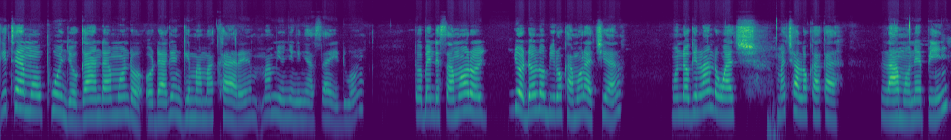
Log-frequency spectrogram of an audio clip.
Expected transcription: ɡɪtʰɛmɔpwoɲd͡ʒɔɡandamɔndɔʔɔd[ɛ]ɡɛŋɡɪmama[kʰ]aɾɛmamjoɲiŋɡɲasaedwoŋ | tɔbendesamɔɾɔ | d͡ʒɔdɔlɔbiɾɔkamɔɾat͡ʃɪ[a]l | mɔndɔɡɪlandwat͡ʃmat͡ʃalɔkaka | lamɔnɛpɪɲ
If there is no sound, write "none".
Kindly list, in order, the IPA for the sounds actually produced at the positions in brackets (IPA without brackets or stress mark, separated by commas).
a, kʰ, ɛ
